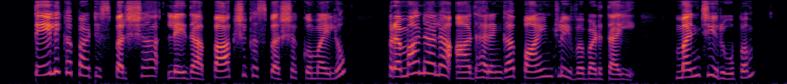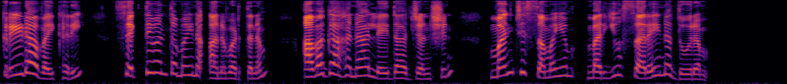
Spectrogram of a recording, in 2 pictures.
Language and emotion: Telugu, neutral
